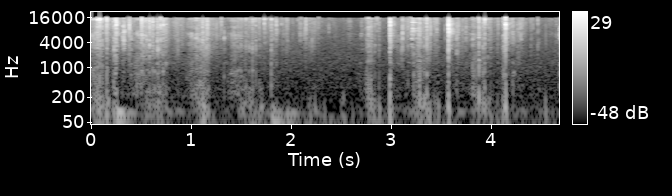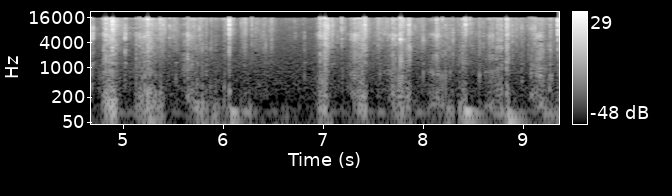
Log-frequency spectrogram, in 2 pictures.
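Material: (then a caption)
Soap. A box-cutter blade scrapes and shaves a solid, dry, hand-sized yellow soap bar held in the palm, and curled shavings fall onto a pile of soap flakes. It makes a steady run of crisp, crunchy scraping strokes with bright, crackly edges over a heavy low rumble, each stroke cut short with no ring.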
